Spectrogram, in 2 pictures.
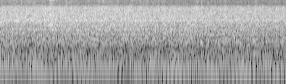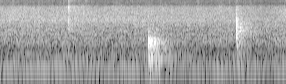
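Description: Noodles with soy sauce are stirred in a pan over a constant soft sizzling hiss, with two brief clinks of the utensil toward the end and no voices.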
